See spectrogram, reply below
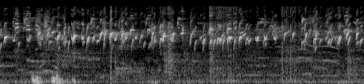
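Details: European goldfinch song used to stimulate and excite other goldfinches; dense, fast twittering and tinkling notes run without pause, with low thumping sounds near the start.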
